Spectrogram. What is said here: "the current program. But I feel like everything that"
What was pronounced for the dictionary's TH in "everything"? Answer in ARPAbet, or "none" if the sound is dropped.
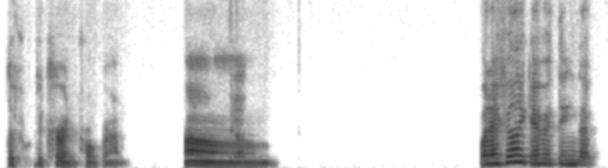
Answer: TH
